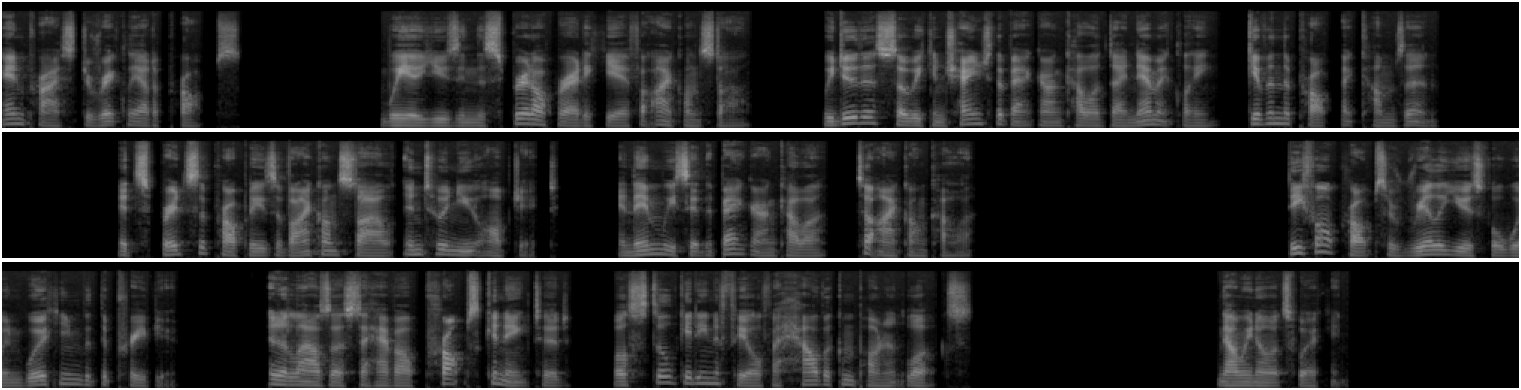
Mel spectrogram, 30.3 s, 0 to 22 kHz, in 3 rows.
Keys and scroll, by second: 0.0 shift+;, 0.1 shift+space, 0.6 shift+c, 1.6 super+s, 18.4 Return, 18.6 shift+l, 18.9 shift+i, 20.0-23.7 typing, 20.6 Return, 22.5 Return, 24.9 Right, 25.4 Return, 25.9 shift+c, 26.6 shift+;, 26.9 shift+', 28.6 super+s.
